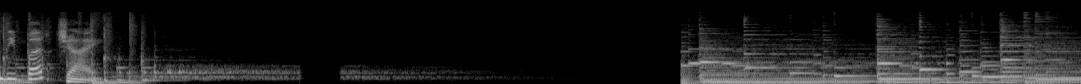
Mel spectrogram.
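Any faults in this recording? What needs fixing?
At 2.99 s the audio stalls in a call audio freeze. For about 0.4 s the gap is filled: the last sound is stretched into a short fading buzz, then roughly 0.34 s of silence. Playback resumes where it stopped at 3.42 s. Packets were likely held up in transit until the jitter buffer ran dry.

At 3.60 s there is a skip ahead. About a fifth of a second of audio is simply gone. The two sides are butted together with almost no gap. A stretch of audio was dropped, in transit or by the buffer overflowing, while later audio was already waiting.

From 3.92 s to 5.93 s a jitter buffer slow-down is audible. Pitch holds steady, but the audio plays at 90% speed. Sounds are drawn out as single pitch periods repeat. About 208 ms is added to rebuild the buffer's reserve.

From 9.15 s to 9.97 s a jitter buffer speed-up follows. The audio runs at 139% speed and sounds hurried, still at the same pitch. 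Roughly 0.3 s of short pitch-period pieces are cut to bring the delay back down.

To prevent these, fix the network path delivering packets in bursts, and give the jitter buffer a steadier target delay so it stops swinging between stretching and trimming.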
